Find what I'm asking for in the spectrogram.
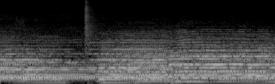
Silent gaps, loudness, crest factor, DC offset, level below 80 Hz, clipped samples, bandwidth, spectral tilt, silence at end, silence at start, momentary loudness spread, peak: none; -24 LUFS; 12 dB; under 0.1%; -50 dBFS; under 0.1%; over 20 kHz; -6 dB/octave; 0 s; 0 s; 5 LU; -12 dBFS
